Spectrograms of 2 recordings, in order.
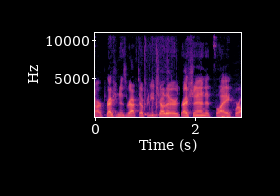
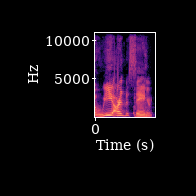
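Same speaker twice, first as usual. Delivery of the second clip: higher and louder, pleading self-defense; exasperated protest; 7 semitones higher, 5 dB louder, slower than usual. Retold or imitated. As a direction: insist you're one of them, voice up and loud. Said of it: "I was like".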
